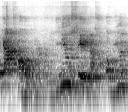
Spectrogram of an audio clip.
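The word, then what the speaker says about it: nucellus: तीसरा चलिए बच्चों, न्यूसेलस। तीसरा क्या है, यहां इसका स्पेलिंग को गौर करो, न्यूसेलस। पूर्णिया के एक विख्यात बायोलॉजी के टीचर ने इसे निकुलियस कहना शुरू किया, नाम पूछना, ठीक है।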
